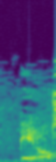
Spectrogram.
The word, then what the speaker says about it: Biddle: bank did they keep his last name rhymes with fiddle it all right i like that name biddle it's kind of cute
